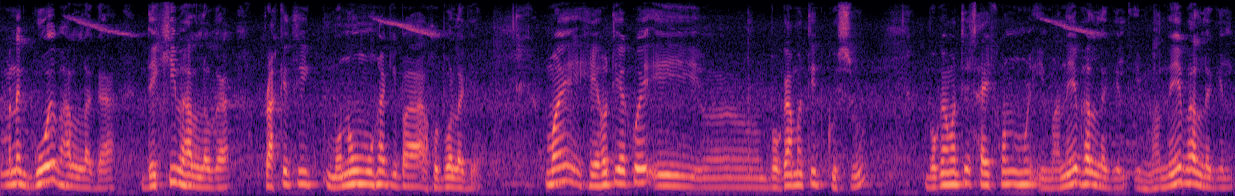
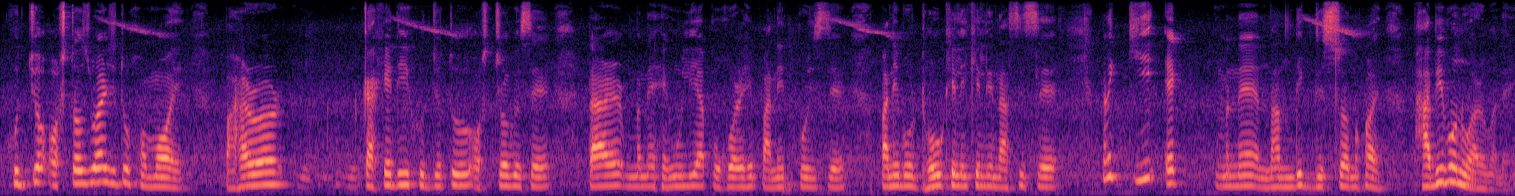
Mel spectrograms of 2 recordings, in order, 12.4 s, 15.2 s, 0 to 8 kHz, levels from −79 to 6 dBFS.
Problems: constant background noise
